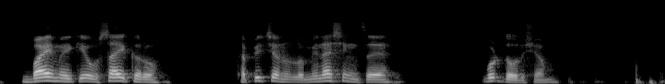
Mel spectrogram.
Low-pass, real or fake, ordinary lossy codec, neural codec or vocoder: 7.2 kHz; fake; AAC, 48 kbps; codec, 24 kHz, 0.9 kbps, DualCodec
